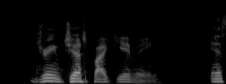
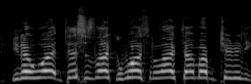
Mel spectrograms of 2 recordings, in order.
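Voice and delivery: much higher and louder, hyped-up showman voice; excited pitch; 7 dB louder than usual. Retold or imitated. Imagining hyping the crowd, high excited pitch. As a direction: sell it like a big moment.

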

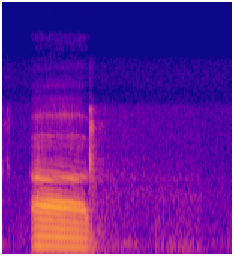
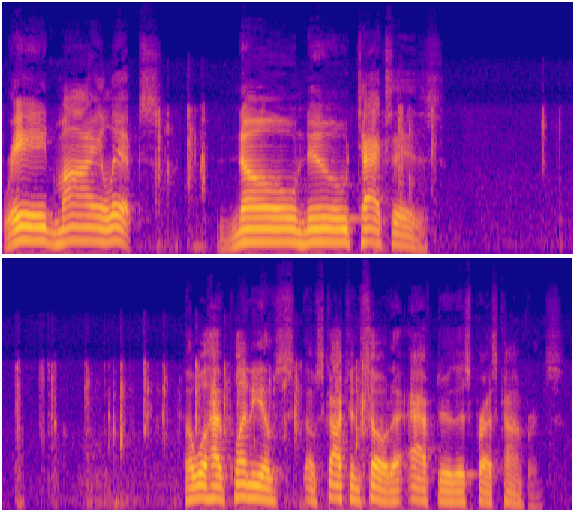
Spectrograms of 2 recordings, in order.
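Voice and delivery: George H W Bush impression; 3 semitones higher, 4 dB louder, slower than usual. Vlogger showing his cheesy Bush senior, slow and loud. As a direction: deliver it like a podium promise. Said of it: "I could sit here and go".

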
